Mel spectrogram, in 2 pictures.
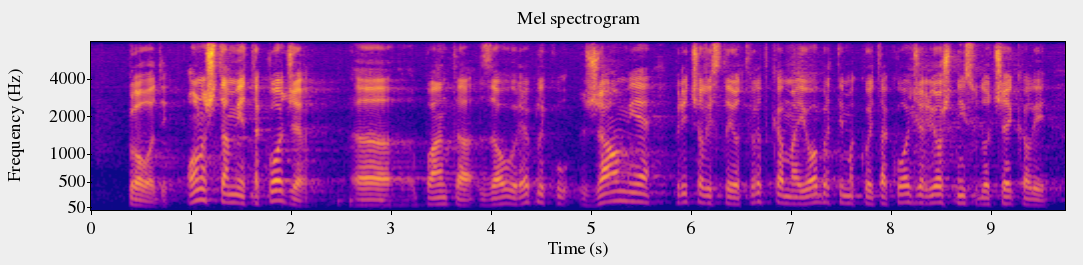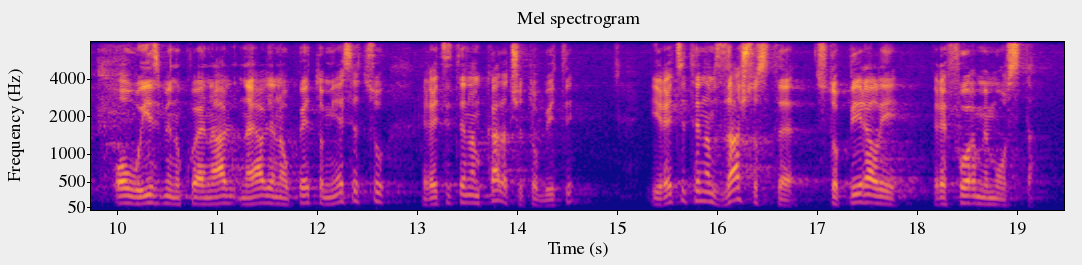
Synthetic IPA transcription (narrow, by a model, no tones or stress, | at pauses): pɾo̞ʋo̞̰d̪ḭo̞no̞ʃt̪omije̞t̪ako̞ːd͡ʑeɾ | plant̪azao̞ʋuɾe̞plikuʒaomije̞pɾiːt͡ʃalist̪eio̞t̪ʋr̩t̪kamaio̞br̩t̪imako̞jit̪ako̞ːd͡ʑeɾjo̞ʃniːsud̪o̞t͡ʃe̞kali | o̞ʋuizmje̞nuko̞jajenajaːʋʎʲe̞naupe̞ːt̪o̞mːje̞se̞t̪suɾe̞t̪sit̪enamkad̪at͡ɕe̞t̪o̞bit̪i | ḭɾe̞t̪sit̪e̞namzaʃt̪o̞st̪e̞st̪o̞piːɾaliɾefo̞ɾmemo̞st̪a̰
